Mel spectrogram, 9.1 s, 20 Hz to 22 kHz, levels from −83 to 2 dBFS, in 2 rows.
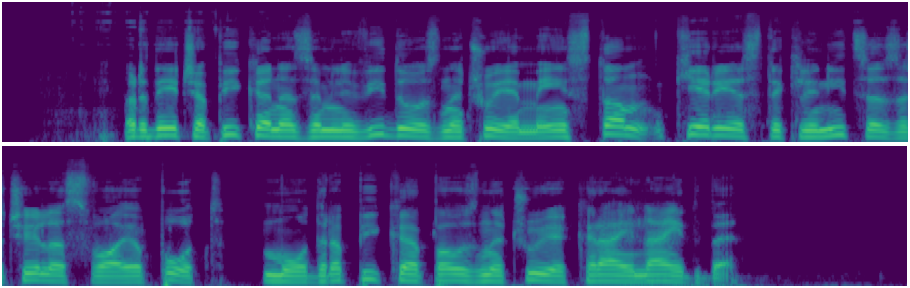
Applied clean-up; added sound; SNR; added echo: neural mask model DeepFilterNet 3.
